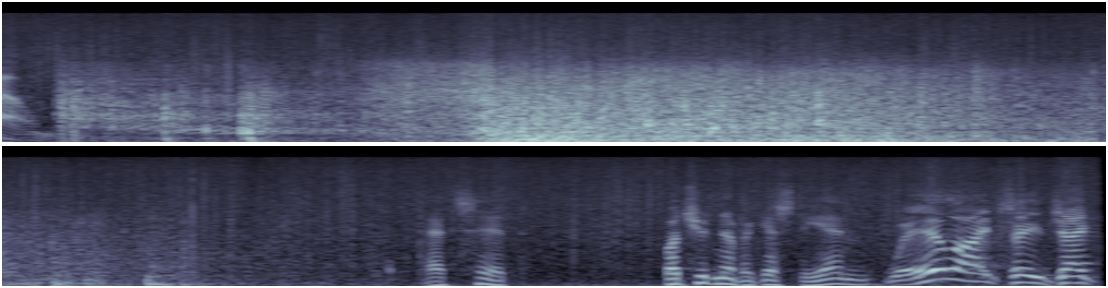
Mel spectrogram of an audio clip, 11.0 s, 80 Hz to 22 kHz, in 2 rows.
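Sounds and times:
rumbling crash: 0.3s - 7.4s.

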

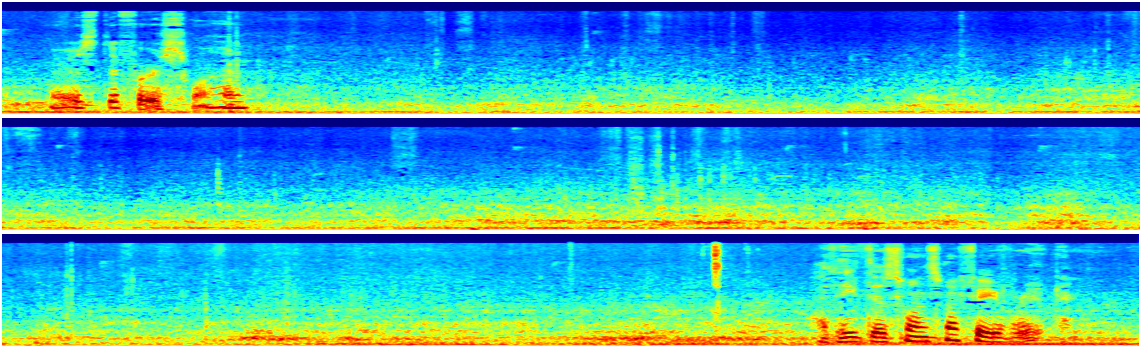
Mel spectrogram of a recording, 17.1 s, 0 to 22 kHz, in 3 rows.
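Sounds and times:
low outdoor hum: 0.0s - 17.0s.

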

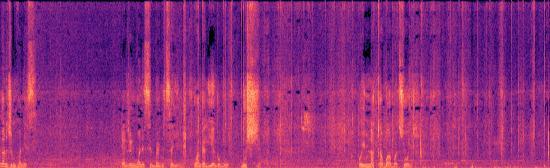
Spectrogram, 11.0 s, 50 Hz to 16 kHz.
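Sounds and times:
man talking: 0.0s - 0.8s, 2.4s - 5.4s, 7.0s - 8.5s
handling clicks and rustles: 2.8s - 11.0s.

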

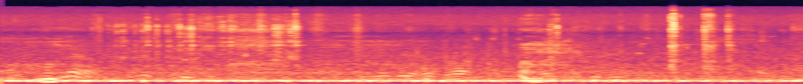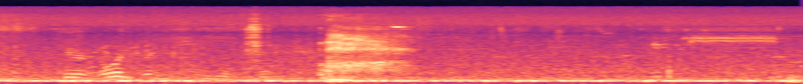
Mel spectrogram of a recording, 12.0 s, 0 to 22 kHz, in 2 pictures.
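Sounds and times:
steady low hum: 0.0s - 12.0s
faint indistinct voices: 0.2s - 9.3s.

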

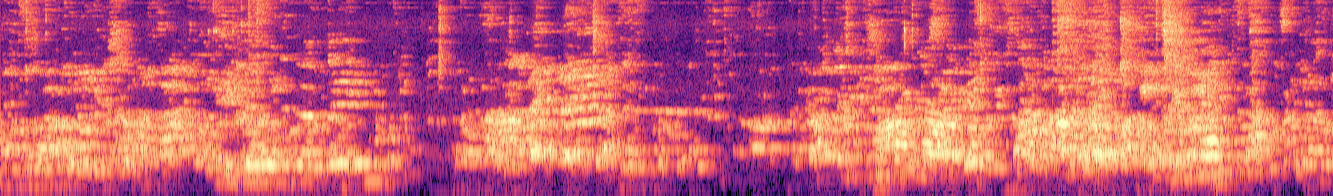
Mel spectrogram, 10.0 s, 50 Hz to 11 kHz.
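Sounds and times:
muffled indistinct talking: 0.0s - 10.0s.

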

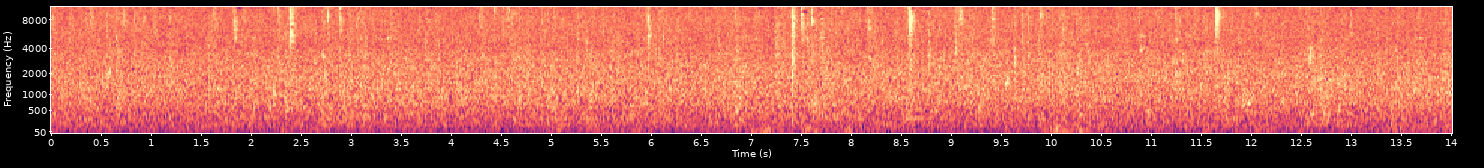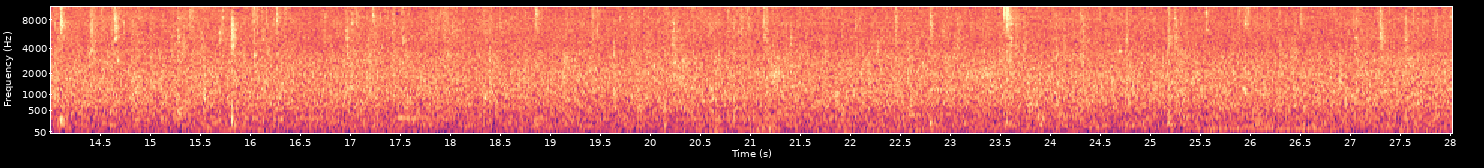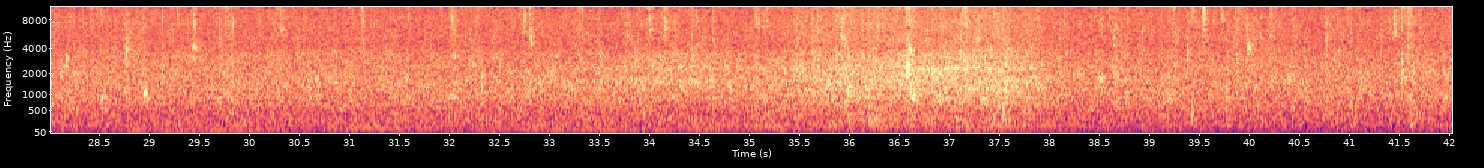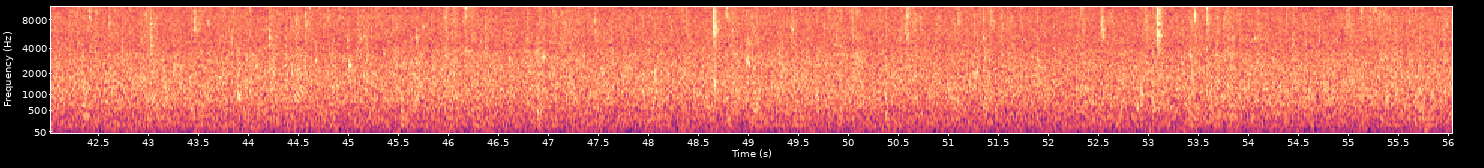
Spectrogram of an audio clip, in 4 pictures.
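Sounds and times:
steady rain falling: 0.0s - 56.0s
close raindrop ticks: 0.3s - 56.0s.

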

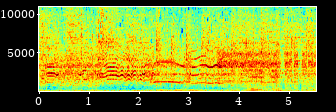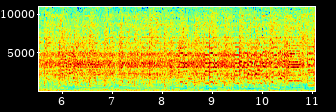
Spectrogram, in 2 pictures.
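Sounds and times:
heavy metal song: 0.0s - 11.0s.

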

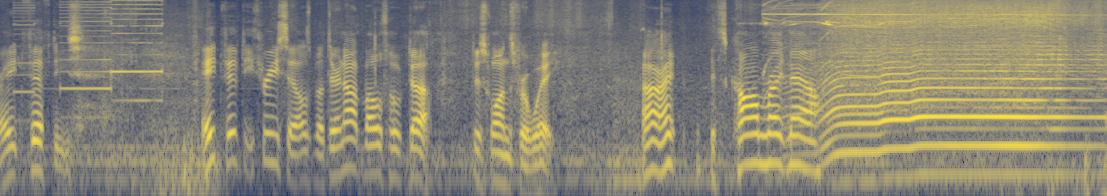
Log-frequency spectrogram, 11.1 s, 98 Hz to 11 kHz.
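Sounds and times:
electric motor propeller whine: 7.6s - 11.0s.

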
